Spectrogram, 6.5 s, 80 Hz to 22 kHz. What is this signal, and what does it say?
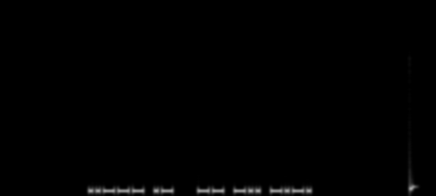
Morse code, heard as a keyed tone, about 22 wpm, 700 Hz. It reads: 2A MDC
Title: Field Day Exchanges - 22wpm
